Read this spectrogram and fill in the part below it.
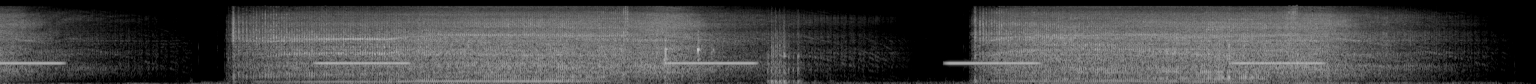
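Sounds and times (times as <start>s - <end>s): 
electric power tool saw: 0.0s - 15.2s.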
